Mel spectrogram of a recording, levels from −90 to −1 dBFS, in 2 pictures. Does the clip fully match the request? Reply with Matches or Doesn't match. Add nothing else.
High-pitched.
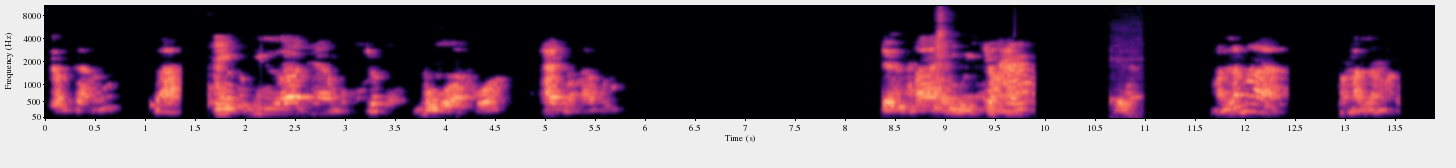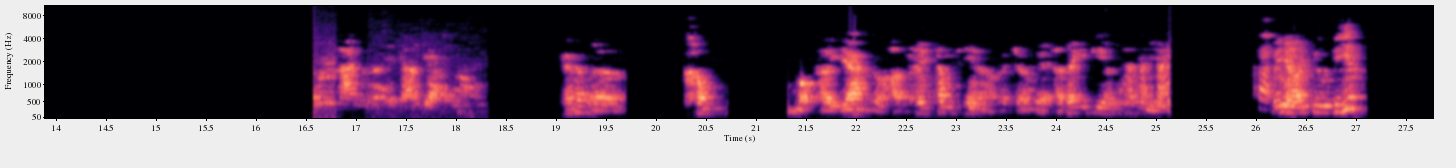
Doesn't match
